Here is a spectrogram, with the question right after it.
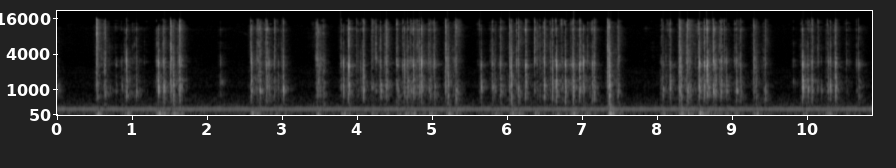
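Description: Fingertips of both hands type on a white mechanical computer keyboard with plastic keycaps, producing bursts of rapid, bright, clacky keystrokes separated by short pauses. Each click is crisp and dies away almost instantly, over a faint steady low hum.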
